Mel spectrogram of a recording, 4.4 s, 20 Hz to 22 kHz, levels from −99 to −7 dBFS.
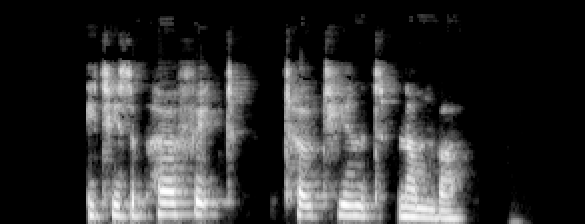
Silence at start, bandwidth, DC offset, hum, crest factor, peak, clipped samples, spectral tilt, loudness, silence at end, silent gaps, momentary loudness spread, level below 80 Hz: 0.65 s; 7.4 kHz; under 0.1%; none; 16 dB; 0 dBFS; under 0.1%; -4 dB/octave; -15 LUFS; 0.95 s; 1.98-2.03 s; 10 LU; -52 dBFS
